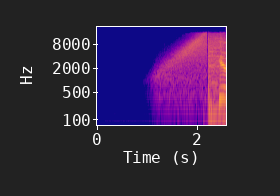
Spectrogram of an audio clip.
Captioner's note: swoosh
